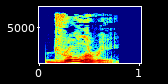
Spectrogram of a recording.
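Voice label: "drollery", British English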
